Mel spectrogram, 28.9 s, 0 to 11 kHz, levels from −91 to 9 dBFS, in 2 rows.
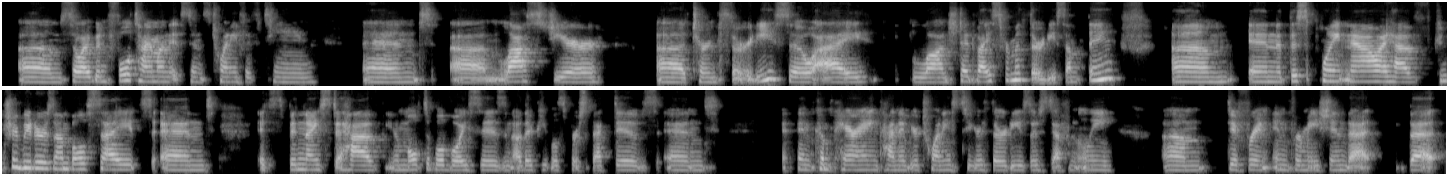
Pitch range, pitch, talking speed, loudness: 180-220 Hz, 190 Hz, 140 wpm, -21 LUFS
